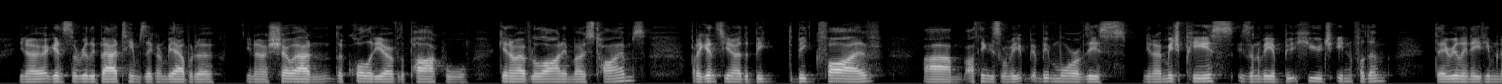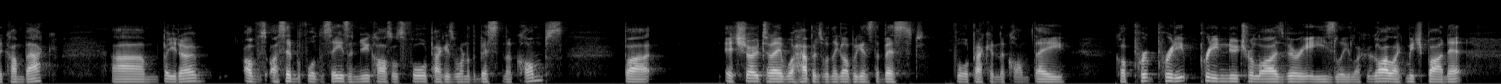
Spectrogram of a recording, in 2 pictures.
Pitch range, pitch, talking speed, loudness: 125-140 Hz, 130 Hz, 255 wpm, -23 LUFS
